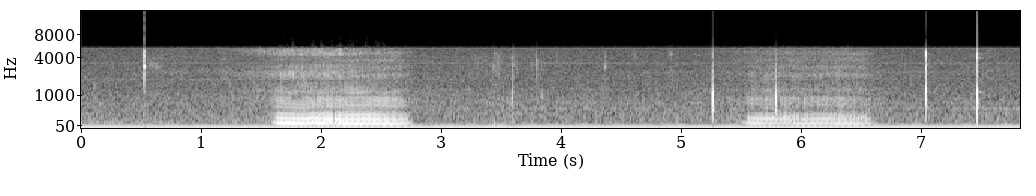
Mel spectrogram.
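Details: Two loud, low rattling snores a few seconds apart in a quiet room, with occasional sharp clicks, from an adult man after a weekend of MD; snoring.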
